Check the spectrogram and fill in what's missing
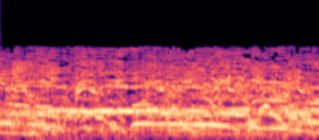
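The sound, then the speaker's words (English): A large crowd boos loudly and continuously, many overlapping voices forming a dense, sustained jeer that fills the whole stretch without a break. “She's being booed.”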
